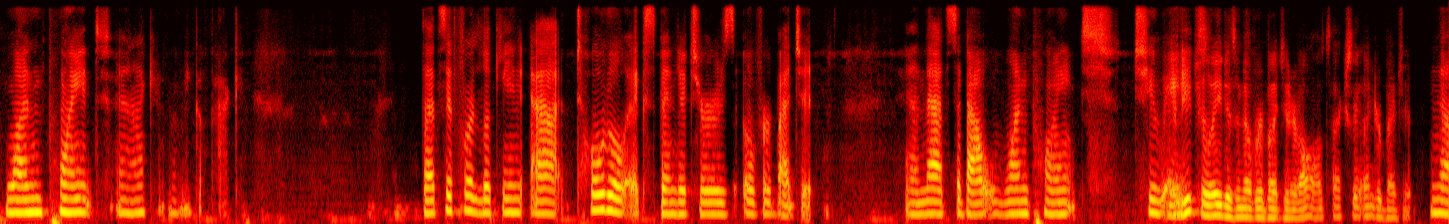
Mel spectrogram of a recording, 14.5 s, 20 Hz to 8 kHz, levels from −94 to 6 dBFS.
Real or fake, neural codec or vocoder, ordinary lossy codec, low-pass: fake; codec, 16 kHz, 2 kbps, FreqCodec, smaller model; Opus, 64 kbps; 7.2 kHz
